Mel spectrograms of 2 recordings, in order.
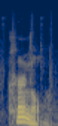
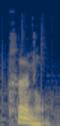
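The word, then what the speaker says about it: colonel: at number eight is a noun that looks like it would have three syllables but actually has two it refers to a rank in the military it's pronounced kernel kernel for example the rank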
